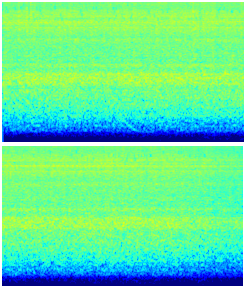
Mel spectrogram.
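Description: Steady rushing hiss with no distinct events in it, beginning to fade near the end.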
